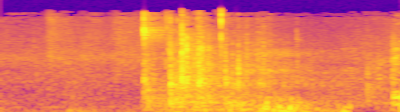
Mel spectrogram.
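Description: A glazed plastic-framed door being opened: a sudden rush of noise with a low thud, starting under a second in and lasting about a second.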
